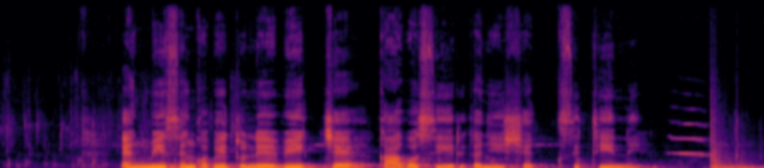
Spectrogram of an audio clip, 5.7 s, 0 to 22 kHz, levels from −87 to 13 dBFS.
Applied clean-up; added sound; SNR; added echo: none; Walk, footsteps / Slam; 18 dB; none.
